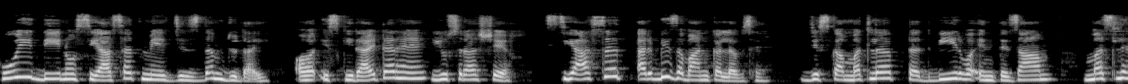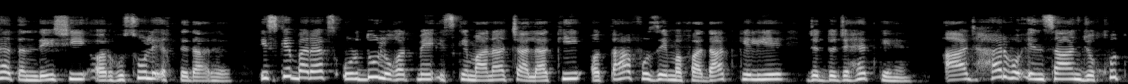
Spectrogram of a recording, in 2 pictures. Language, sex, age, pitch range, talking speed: Urdu, female, 30-49, 200-270 Hz, 150 wpm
